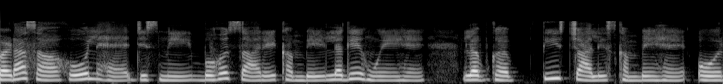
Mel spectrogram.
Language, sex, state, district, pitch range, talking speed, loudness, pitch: Hindi, female, Maharashtra, Aurangabad, 190-220 Hz, 140 wpm, -18 LUFS, 200 Hz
